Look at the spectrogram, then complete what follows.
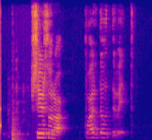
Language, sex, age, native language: Icelandic, male, 12, Icelandic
